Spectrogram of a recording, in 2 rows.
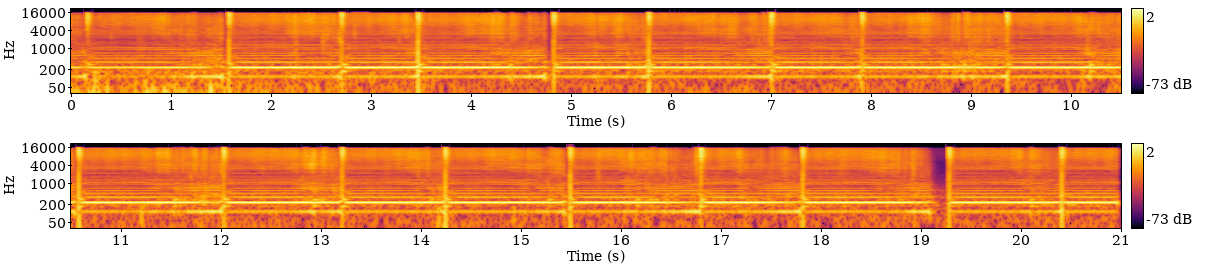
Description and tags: Jacob's ladder (electricity)
Recorded with a Zoom H2n in Washington state. Perfect for science fiction sfx.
